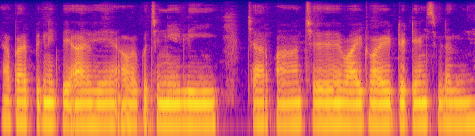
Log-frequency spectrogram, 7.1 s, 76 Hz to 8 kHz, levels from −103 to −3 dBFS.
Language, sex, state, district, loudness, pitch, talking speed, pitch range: Hindi, male, Maharashtra, Washim, -17 LUFS, 120 Hz, 150 wpm, 115-120 Hz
